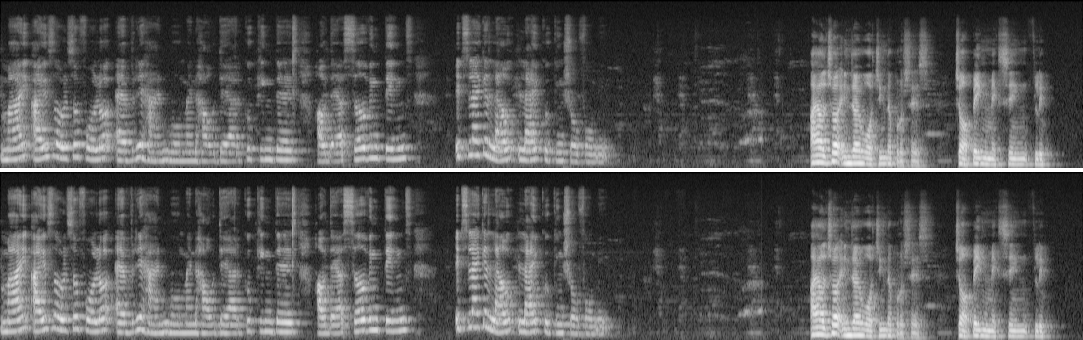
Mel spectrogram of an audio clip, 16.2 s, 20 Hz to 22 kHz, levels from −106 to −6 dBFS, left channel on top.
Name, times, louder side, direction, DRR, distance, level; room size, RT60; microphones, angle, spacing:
voice 1, 0.0-6.4 6.8-9.1 11.1-11.4, right 2 dB, 50° right, 1.7 m, -28 dB
voice 2, 12.2-14.0 14.3-15.7, left 1 dB, 10° left, 0.6 m, -20 dB
14.5 x 7.2 x 3.5 m
head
